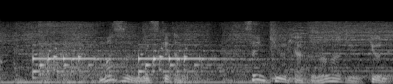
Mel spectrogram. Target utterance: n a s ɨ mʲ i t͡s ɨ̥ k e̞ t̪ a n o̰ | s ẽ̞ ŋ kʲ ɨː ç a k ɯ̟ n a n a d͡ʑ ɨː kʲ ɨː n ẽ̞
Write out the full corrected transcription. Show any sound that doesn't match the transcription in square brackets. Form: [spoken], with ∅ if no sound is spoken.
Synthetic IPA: [m] a [z] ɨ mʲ i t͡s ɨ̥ k e̞ t̪ a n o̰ | s ẽ̞ ŋ kʲ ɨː ç a k ɯ̟ n a n a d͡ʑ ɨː kʲ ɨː n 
